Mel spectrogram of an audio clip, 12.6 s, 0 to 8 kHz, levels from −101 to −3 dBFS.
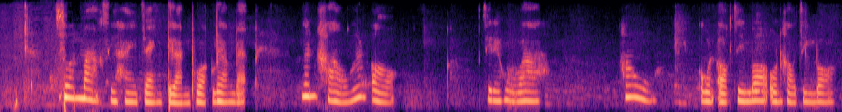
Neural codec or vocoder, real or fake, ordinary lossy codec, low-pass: none; real; Opus, 24 kbps; 7.2 kHz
